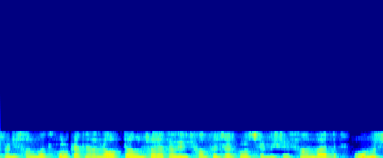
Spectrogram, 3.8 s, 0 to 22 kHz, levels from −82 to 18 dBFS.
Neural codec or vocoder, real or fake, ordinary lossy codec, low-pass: codec, 44.1 kHz, 2.6 kbps, SNAC; fake; AAC, 16 kbps; 3.6 kHz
